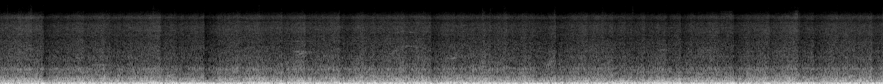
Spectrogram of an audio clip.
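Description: Steady low rumble of a moving commuter train heard from inside the passenger coach, the running noise of the car rolling along the track at speed.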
